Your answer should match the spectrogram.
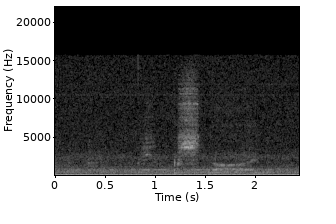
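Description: Near silence: room tone with a faint steady low hum and one brief, soft, breathy hiss a little past halfway.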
